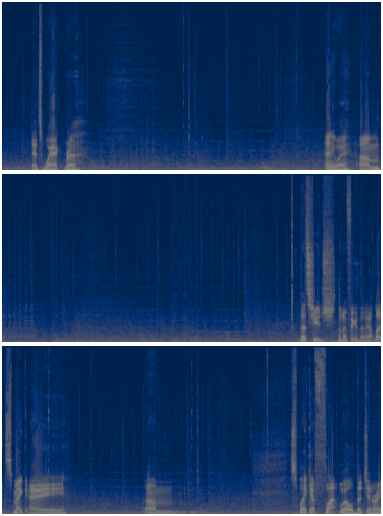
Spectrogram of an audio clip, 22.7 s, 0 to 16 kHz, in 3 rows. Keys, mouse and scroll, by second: 4.0-5.4 alt+middle drag, 14.6 alt+scroll up 1, 15.4 alt+middle click, 16.1-19.0 alt+drag.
